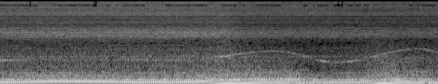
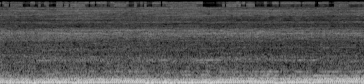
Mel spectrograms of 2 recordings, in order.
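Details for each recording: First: Nissan 240SX with RB20 swap, first run after blown turbo replaced, downpipe refitted and custom intercooler piping; blips with turbo whistle rising and falling, clean even idle between; normal running. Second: Nissan 240SX with RB20 swap, after blown turbo replaced, intercooler piping mock-up: steady deep idle with constant airy sucking from the unplugged idle control valve port; vacuum leak at disconnected idle control valve.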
